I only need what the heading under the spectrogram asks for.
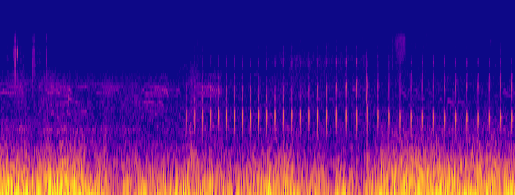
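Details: A white stork, just back from its wintering grounds, lands in the floodplain of the Lower Oder Valley National Park, Uckermark, Germany, and bill-clatters in territorial display: a rapid, even train of dry wooden knocks, about three or four per second, over low wind.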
